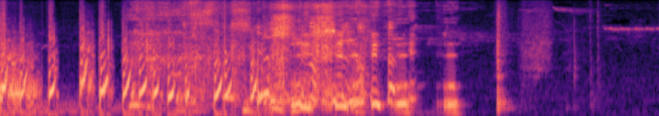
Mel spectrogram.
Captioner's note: all laugh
